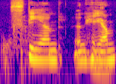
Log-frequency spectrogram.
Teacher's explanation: Yeah, well, one of the things that's happening is what we call the nasal split. So ah becomes air before a nasal consonant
